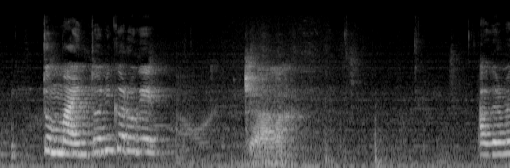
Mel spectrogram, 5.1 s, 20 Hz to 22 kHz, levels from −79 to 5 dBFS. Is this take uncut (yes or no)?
yes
